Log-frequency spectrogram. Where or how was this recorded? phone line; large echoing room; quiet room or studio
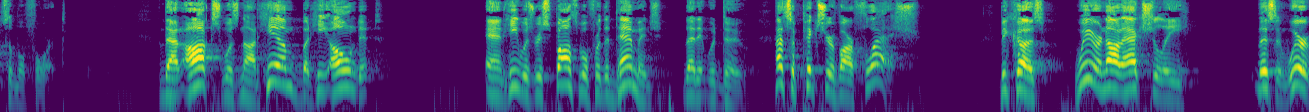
large echoing room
